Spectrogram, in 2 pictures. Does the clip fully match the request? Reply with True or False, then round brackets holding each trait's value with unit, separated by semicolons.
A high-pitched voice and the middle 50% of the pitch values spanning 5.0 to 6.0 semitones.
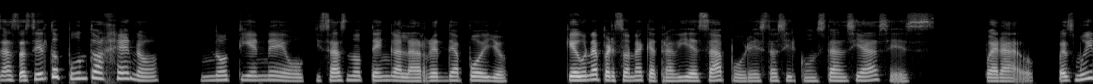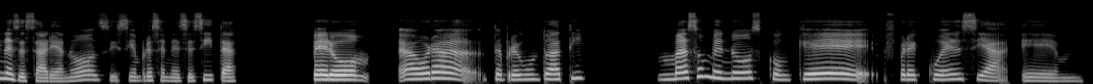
True (195 Hz; 5.4 semitones)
